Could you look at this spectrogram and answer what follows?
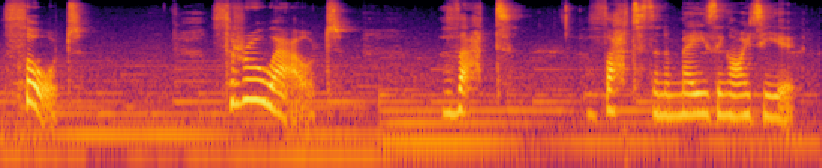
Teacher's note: The th sound. Notice how British go more exaggerated. They throw their tongue out to be able to make this th sound.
